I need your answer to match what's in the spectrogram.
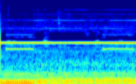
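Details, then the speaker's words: Project car reversing after a brake fix: high continuous tone with a lower beep about every second over low engine rumble; brakes now hold, but the parking sensors malfunction. "right the brakes seem to be working parking sensors not so good"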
